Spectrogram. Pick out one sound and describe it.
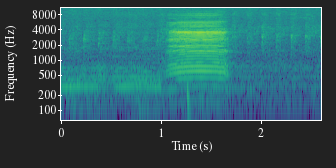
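A sheep bleats loudly nearby.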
